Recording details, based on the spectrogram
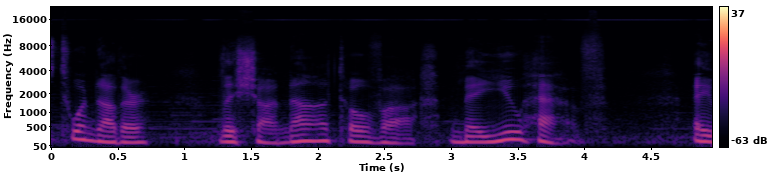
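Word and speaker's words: לשנה: Remember, the shva under the lamed is pronounced because it's under the first letter of a word. And therefore the first syllable would be Lisha, Mitsuyan. And the second syllable? Na, Mitsuyan. Put the word together. Lishana is correct.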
